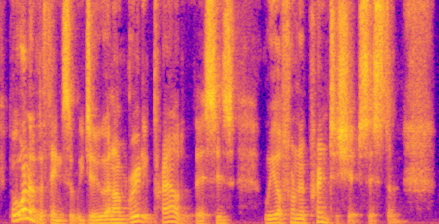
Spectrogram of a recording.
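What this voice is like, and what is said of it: Cockney London English accent. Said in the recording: “my cockney criminal accent”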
